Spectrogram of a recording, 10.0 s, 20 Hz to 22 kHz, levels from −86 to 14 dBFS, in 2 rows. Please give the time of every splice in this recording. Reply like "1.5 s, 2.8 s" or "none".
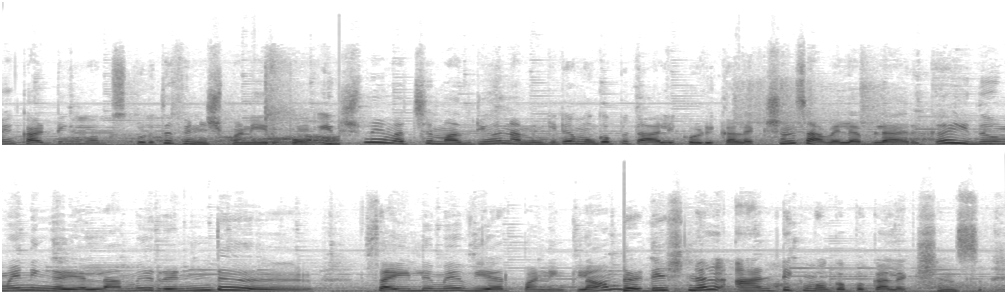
1.7 s, 8.1 s

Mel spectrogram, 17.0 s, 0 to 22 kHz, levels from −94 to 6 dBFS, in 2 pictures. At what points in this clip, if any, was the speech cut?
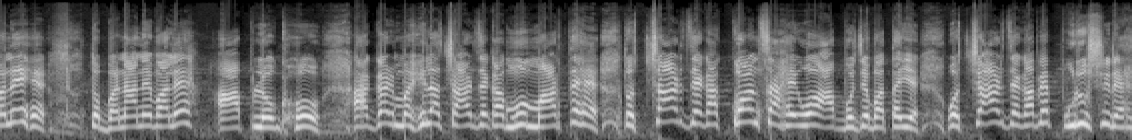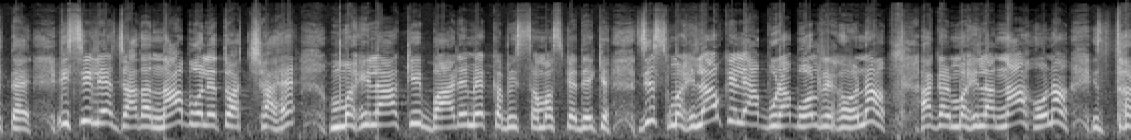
none

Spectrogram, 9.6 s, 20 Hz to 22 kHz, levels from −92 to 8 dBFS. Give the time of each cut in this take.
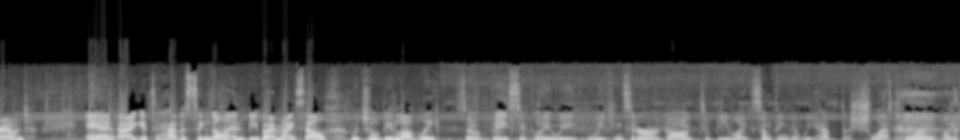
4.5 s

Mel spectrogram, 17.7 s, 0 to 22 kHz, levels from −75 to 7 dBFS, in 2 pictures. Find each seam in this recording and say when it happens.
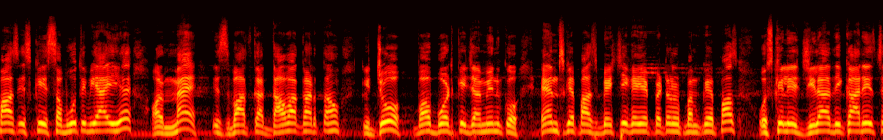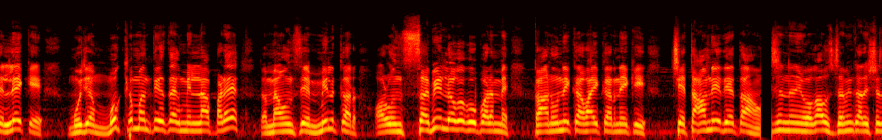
16.5 s

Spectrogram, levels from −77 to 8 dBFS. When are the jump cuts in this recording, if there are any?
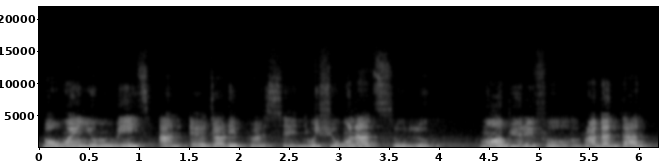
2.8 s

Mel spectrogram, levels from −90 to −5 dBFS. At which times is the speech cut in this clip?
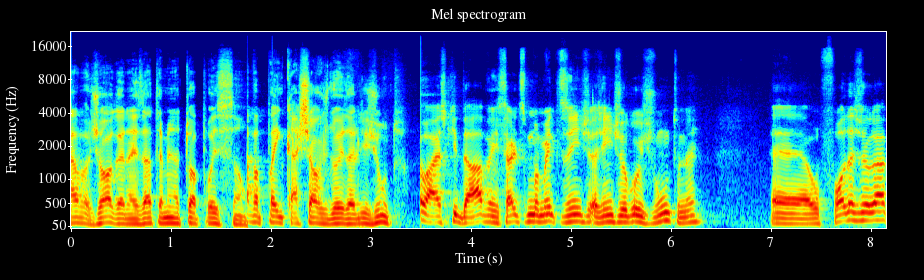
1.8 s, 3.5 s

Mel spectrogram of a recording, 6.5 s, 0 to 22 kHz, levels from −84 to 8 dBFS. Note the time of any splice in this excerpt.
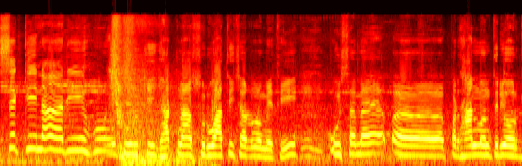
1.4 s

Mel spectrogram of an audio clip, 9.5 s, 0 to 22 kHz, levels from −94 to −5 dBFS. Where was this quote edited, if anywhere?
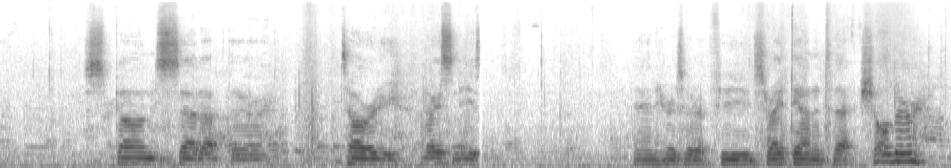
4.8 s

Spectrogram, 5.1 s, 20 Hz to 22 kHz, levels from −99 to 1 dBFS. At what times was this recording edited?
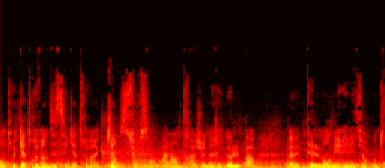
none

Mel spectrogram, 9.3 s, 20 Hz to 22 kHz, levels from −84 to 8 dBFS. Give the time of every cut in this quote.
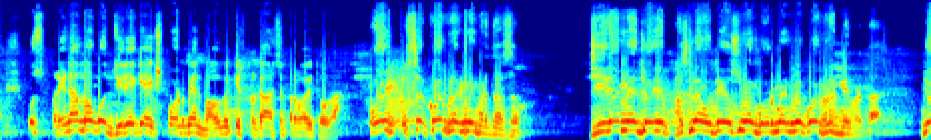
none

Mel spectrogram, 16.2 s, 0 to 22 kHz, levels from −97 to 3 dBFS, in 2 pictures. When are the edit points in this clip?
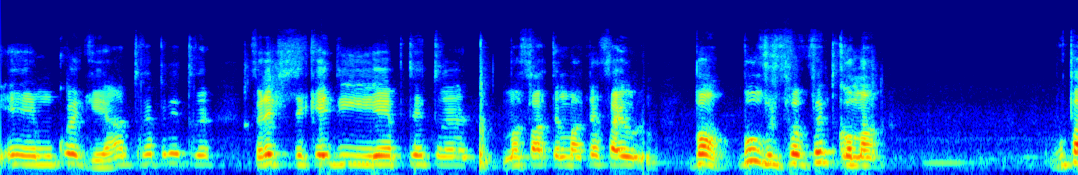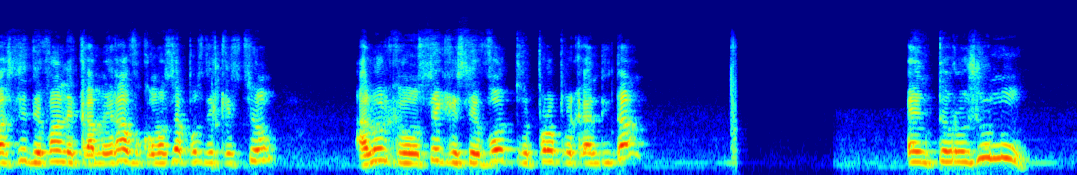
none

